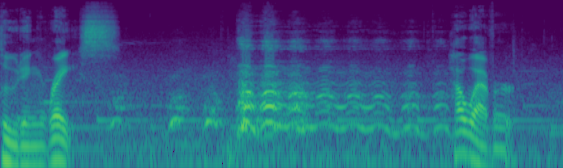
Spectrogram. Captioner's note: dog barking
